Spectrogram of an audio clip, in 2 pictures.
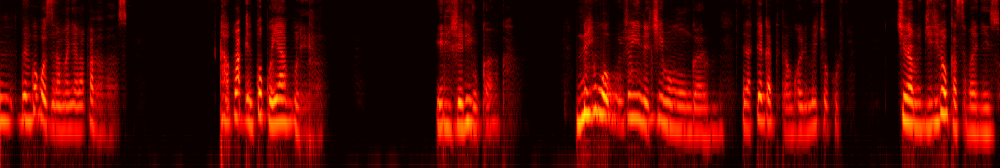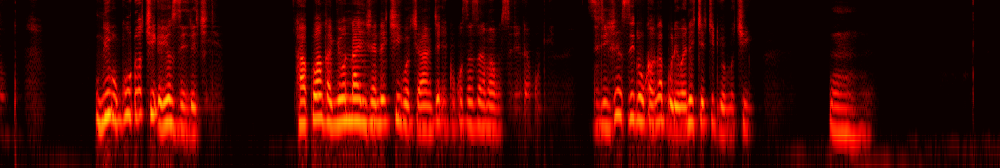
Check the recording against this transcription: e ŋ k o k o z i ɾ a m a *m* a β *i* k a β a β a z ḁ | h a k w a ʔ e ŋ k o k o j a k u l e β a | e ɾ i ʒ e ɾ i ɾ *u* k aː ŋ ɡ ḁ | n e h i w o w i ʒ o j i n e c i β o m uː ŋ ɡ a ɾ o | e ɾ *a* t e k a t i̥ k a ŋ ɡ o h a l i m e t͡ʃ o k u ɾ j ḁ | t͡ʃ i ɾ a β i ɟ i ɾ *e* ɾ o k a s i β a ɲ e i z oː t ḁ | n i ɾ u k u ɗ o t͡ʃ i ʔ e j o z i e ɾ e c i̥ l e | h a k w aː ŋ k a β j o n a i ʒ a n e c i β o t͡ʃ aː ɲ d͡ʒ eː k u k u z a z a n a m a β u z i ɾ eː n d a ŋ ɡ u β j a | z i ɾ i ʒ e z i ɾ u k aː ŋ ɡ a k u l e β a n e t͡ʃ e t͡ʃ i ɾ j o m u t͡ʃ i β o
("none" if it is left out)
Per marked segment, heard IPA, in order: ɲ, a, u, a, i

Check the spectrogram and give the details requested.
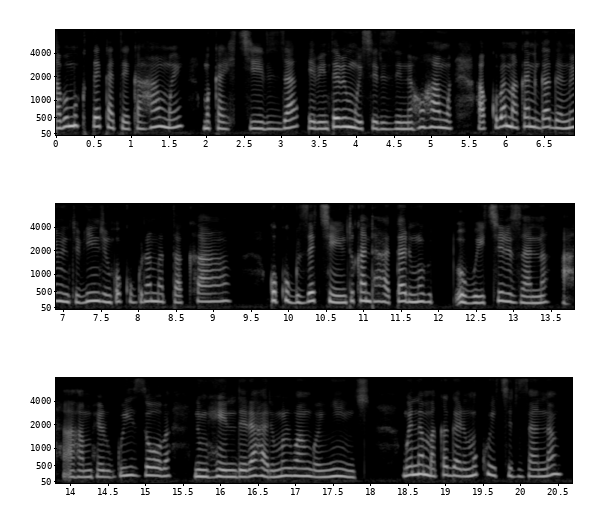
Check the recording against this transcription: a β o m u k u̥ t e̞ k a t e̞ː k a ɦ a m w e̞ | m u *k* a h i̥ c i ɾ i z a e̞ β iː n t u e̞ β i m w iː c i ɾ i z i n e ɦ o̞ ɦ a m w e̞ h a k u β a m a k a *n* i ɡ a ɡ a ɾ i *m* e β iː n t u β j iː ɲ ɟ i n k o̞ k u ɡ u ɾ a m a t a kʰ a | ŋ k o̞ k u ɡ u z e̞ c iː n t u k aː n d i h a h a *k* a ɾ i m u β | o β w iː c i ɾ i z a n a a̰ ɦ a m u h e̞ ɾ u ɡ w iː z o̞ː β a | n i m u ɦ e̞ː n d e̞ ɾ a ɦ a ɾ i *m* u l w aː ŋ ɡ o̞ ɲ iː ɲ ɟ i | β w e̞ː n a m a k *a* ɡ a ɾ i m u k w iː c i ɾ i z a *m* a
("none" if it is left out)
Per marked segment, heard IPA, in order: k, n, m, t, m, a, n

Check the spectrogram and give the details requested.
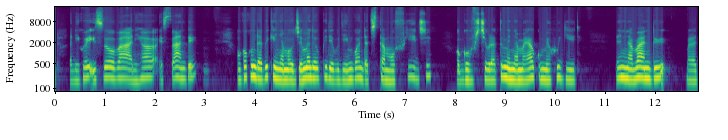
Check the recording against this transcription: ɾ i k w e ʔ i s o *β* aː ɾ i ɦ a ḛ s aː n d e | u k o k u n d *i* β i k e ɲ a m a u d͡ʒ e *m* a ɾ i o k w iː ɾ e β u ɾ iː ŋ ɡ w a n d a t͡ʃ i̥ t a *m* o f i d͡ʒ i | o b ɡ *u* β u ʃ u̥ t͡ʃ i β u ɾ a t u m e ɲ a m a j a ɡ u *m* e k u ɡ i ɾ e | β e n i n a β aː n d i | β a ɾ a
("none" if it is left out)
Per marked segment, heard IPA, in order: β, a, m, m, o, m

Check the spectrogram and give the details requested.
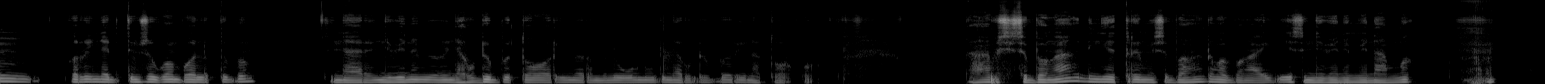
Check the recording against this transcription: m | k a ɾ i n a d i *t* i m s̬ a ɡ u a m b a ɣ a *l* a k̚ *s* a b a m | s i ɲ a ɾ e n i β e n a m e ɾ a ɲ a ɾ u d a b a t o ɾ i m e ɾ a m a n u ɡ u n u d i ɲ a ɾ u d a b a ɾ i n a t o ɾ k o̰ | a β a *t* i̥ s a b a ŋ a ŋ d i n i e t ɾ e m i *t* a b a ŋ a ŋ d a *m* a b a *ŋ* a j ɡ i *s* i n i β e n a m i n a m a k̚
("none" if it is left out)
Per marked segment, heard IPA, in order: t, l, t, s, s, m, ŋ, s

